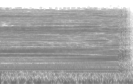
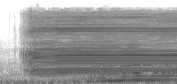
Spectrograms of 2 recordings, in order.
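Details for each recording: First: Andis GTX EXO T-edger clipper after replacing the broken blade bracket: clean steady high buzz, even pitch, no rattle or chatter, then off; gap gone, blade seated, running smooth. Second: Andis GTX EXO T-edger trimmer after replacing the broken blade bracket clip: motor spins up to a steady high buzz that holds even, but the blade set shows a gap, sitting too loose and misaligned.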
